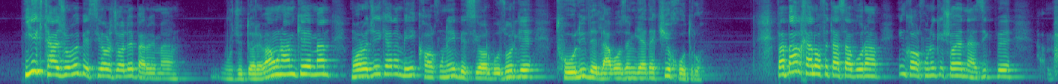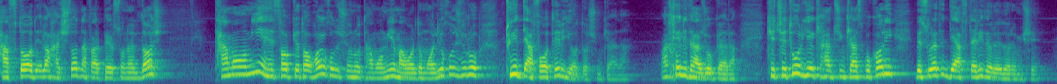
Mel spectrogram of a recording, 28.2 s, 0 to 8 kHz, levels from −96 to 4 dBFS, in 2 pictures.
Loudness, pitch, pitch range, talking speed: -13 LUFS, 185 Hz, 145-220 Hz, 150 wpm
